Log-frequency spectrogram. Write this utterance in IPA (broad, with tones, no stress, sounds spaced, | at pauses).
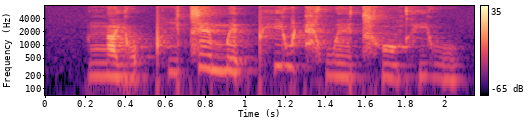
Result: ŋ a˨˩ j o˦ ʔ pʰ i˧ t͡s e˥˧ m e˦ ʔ pʰ j u˥˧ t͡ɕʰ w e˨˩ t͡sʰ ɔ̃˨˩ kʰ j u˨˩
